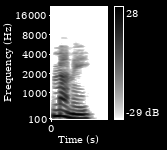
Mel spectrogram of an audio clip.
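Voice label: "mammy", English, uk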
